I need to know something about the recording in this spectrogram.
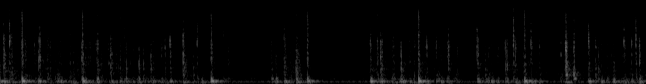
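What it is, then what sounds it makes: Plastic computer keyboard being typed on. Fingertips type on the hollow plastic keys of a black plastic full-size computer keyboard resting on a wooden desk. Quick, repeated clicky taps run in bursts, with a brief lull in the middle. A steady low hum sits underneath.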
